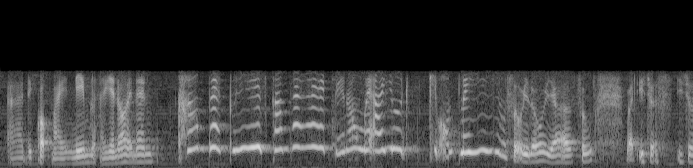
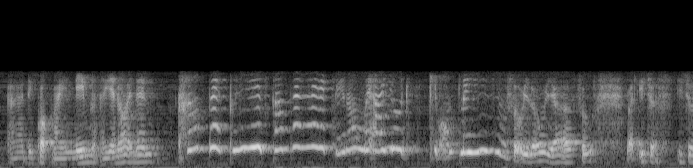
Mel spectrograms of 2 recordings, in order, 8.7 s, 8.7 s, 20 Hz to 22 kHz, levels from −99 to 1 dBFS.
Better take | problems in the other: first | room echo; dies away in 0.6 s

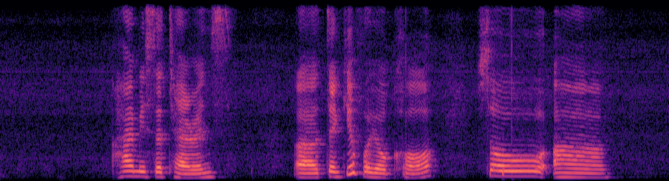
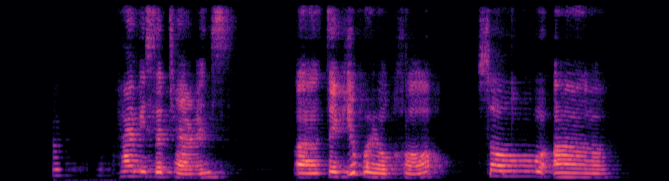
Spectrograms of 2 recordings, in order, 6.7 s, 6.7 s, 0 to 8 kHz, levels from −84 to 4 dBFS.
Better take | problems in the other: first | noise reduction (neural mask model DeepFilterNet 3)

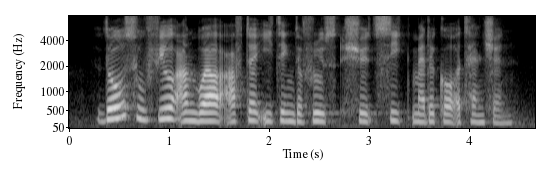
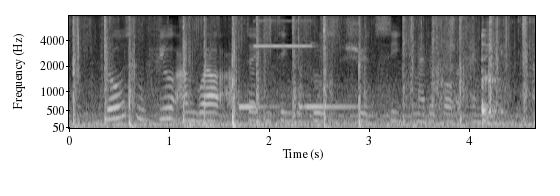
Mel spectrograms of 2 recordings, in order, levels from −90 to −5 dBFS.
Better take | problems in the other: first | background sound (Run + Burping, eructation); 5 dB above the speech

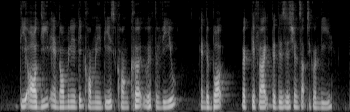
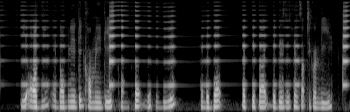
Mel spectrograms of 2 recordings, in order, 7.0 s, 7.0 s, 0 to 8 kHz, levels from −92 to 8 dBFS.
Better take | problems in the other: first | noise reduction (neural mask model RNNoise)

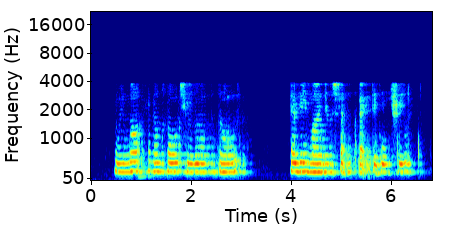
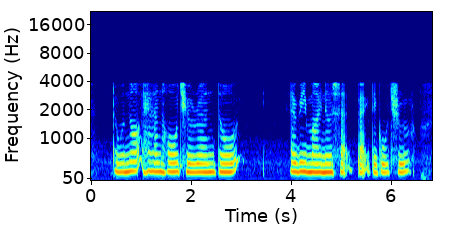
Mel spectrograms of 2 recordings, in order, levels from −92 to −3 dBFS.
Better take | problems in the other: second | noise reduction (neural mask model DeepFilterNet 3)

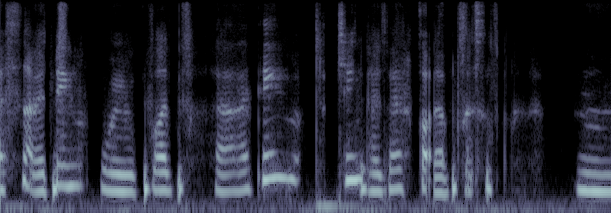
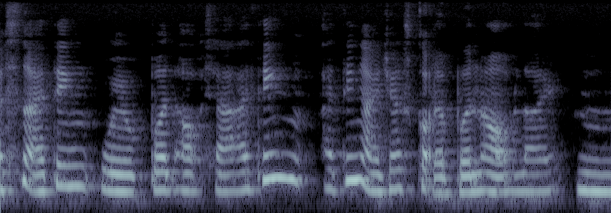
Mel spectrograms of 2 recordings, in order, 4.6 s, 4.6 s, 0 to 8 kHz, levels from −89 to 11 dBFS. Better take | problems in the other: second | noise reduction (neural diffusion model UNIVERSE++)

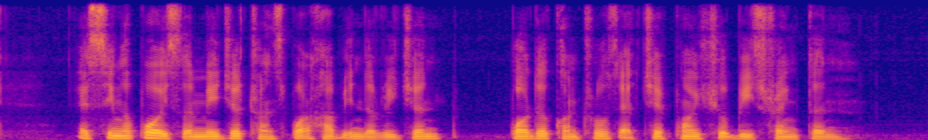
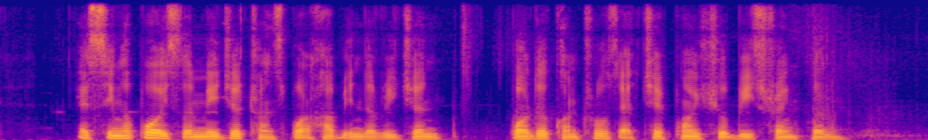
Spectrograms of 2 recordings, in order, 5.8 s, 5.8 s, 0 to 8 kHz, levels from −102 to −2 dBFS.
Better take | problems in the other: first | noise reduction (neural separator model SepFormer DNS4)

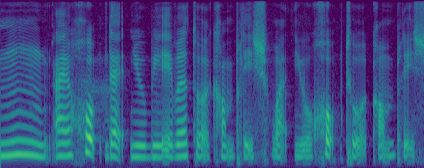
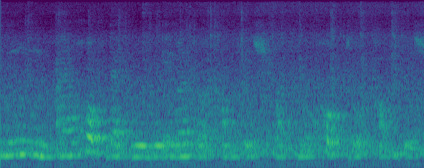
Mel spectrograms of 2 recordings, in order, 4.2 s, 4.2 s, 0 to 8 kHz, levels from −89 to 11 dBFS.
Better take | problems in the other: first | background sound (Boat, Water vehicle); 8 dB below the speech // room echo; dies away in 2.8 s

